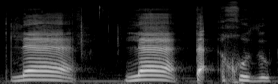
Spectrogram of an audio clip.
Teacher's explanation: لا تأخذ، یہاں جھٹکا دیں گے حمزہ ساکن، تا باریک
